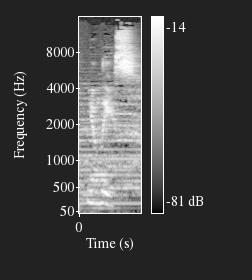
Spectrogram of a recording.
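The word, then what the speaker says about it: Ylisse: What's the right way to pronounce this? Yulise.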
